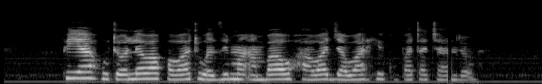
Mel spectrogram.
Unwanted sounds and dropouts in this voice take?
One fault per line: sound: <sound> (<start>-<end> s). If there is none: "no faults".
sound: dropout (4.5-4.5 s)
